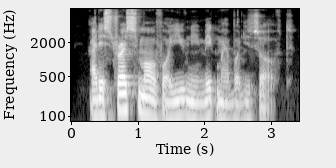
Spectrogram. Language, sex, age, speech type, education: Nigerian Pidgin, male, 15-29, spontaneous, tertiary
